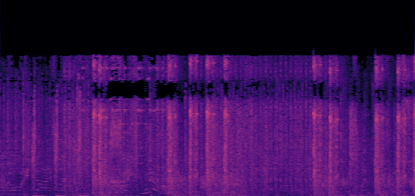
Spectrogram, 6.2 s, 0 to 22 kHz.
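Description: Rapid gunfire from a heavy gun in the video game Saints Row 2, bursts of shots rattling steadily and loudly through the whole stretch amid crashing game action, with a voice exclaiming over it at times.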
